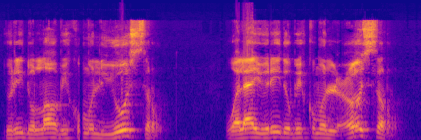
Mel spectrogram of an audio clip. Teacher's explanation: فإذا وقفت على كلمة العسر فإنك تقف عليها بالتفخيم، يريد الله بكم اليسر ولا يريد بكم العسر. هذه الراء في اليسر والعسر مفخمة، بخلاف الآية الأخرى إن مع العسر يسرا.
